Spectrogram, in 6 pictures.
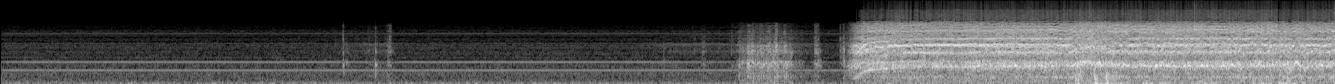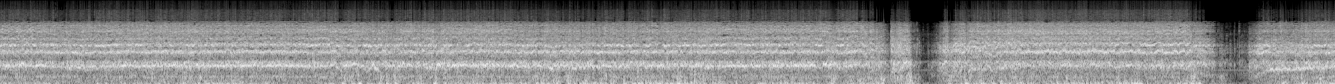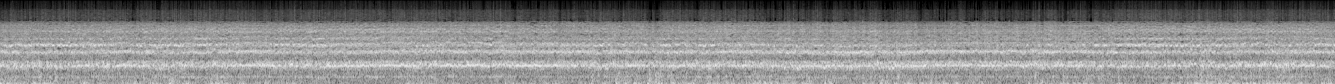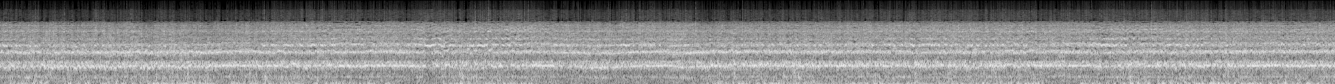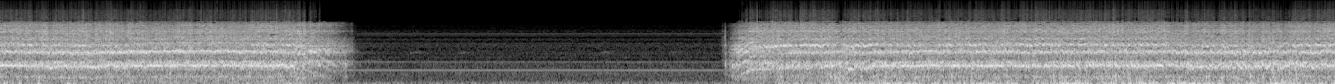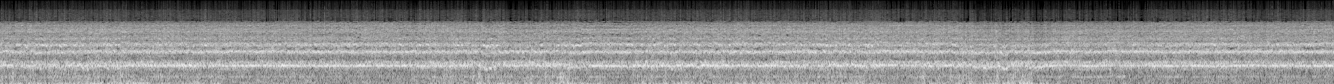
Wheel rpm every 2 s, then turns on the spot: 0, 0, 0, 0, 110, 220, 210, 230, 230, 220, 230, 150, 170, 190, 220, 230, 230, 220, 230, 220, 210, 220, 220, 220, 230, 230, 230, 230, 80, 0, 110, 230, 230, 220, 240, 240, 230, 230, 230, 230.
none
